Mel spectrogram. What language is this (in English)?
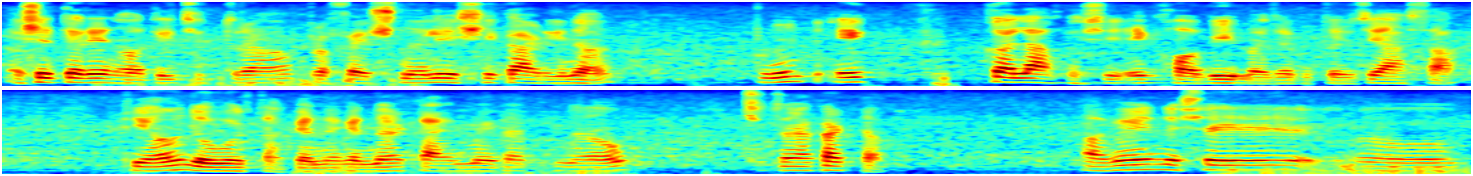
Konkani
